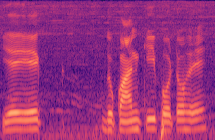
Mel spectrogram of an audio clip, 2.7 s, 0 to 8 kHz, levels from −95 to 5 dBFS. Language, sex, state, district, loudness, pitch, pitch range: Hindi, male, Madhya Pradesh, Bhopal, -18 LUFS, 150 Hz, 140-155 Hz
